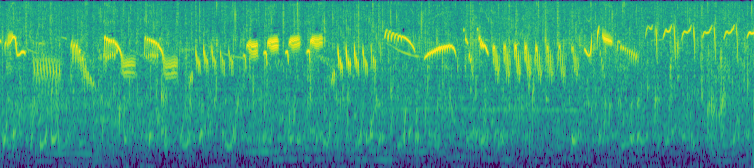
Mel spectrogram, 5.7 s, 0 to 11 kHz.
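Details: A Eurasian skylark in Spain in August 2020 pours out a continuous high, rapid song of chirps, trills and slurred whistles with no pauses.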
